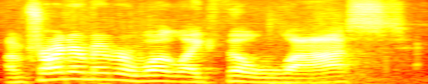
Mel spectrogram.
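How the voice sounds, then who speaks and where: A man's voice: a little high, expressive, normal speed, sharp tone, a little hiss or hum. A man in his late twenties chatting casually on a live stream, rambling and swearing as he reads and answers chat. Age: late 20s.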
